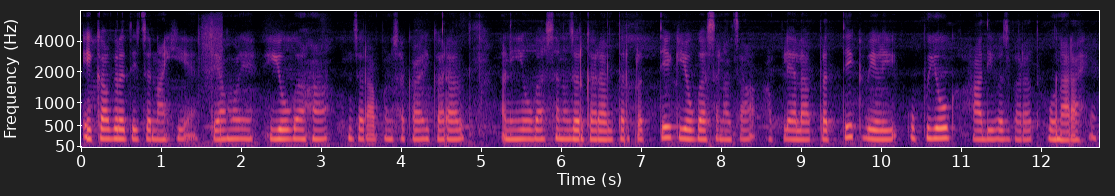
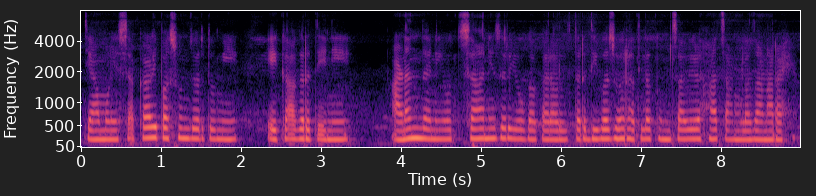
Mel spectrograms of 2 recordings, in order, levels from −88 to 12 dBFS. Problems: constant background noise, continuous background conversations, low volume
